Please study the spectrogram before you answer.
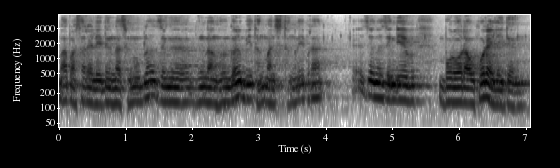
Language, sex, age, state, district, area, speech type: Bodo, male, 60+, Assam, Chirang, rural, spontaneous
